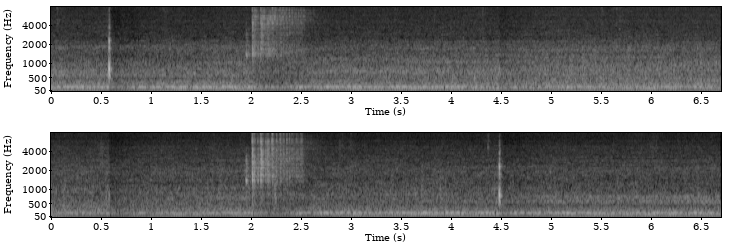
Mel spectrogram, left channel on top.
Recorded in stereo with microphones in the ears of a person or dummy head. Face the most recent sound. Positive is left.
turn(degrees=-40)  # may be behind; listen again after turning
